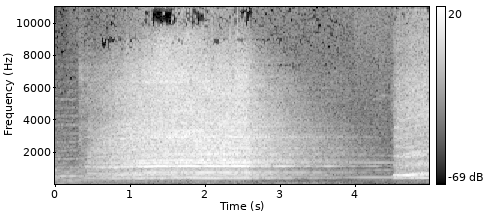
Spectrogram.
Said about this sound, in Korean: 이따금 들리는 날카로운 혹은 우렁찬 기적 소리가 모짜르트보다도더 가깝다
